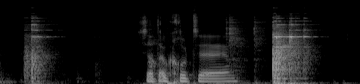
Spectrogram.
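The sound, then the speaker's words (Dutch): Bright metallic clinks and jingles from the Running Stories medal for the Virtual 5K being handled, a few sharp chimes ringing out between short bits of speech. “wat je daar hoorde is de Running Stories medaille voor de Virtual 5K.”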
